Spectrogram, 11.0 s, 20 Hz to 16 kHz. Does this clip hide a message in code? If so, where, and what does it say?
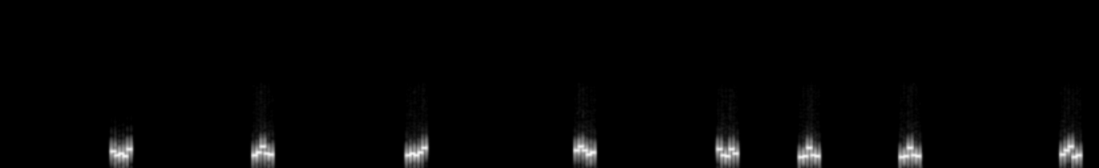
Yes: five-tone selective call (EEA) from 1.1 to 10.8 s, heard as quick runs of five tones, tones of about 40 ms. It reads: 73529 36654 35360 88846 93295 12032 12032 48813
